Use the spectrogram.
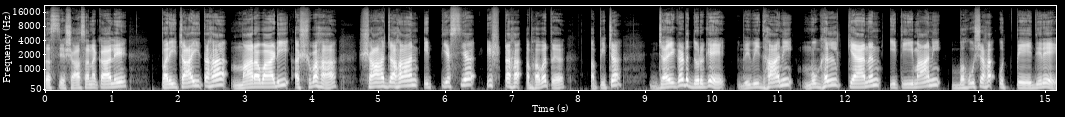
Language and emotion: Sanskrit, neutral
